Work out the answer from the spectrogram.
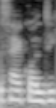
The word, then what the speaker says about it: psychology: पहले तो मुझे साइकोलॉजी की स्पेलिंग भी नहीं पता थी. सच बताऊँ, मेरे को ये पी क्यों साइलेंट होता है मुझे ये भी नहीं पता था.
